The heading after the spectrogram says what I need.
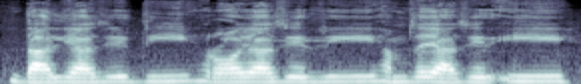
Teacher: ان کو ایک الف کے برابر یعنی 2 کاؤنٹس تک کھینچ کر پڑھتے ہیں، 2 سیکنڈز تک کھینچ کر پڑھتے ہیں۔ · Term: حروف مدہ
